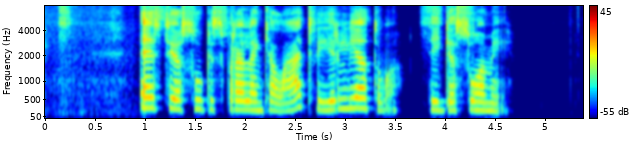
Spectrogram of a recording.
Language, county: Lithuanian, Kaunas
